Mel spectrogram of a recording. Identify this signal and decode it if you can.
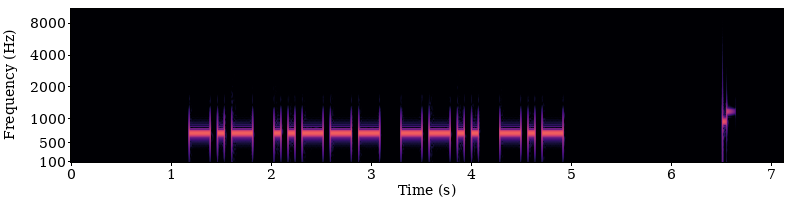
Morse code, heard as a keyed tone, about 17 wpm, 700 Hz. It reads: K2ZK
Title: USA Call Signs - 4 Characters - 2x Character Spacing - 17wpm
